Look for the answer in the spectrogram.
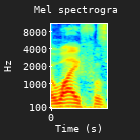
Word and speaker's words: waifu: A última sílaba é a sílaba tônica, é tipo, é waifu.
